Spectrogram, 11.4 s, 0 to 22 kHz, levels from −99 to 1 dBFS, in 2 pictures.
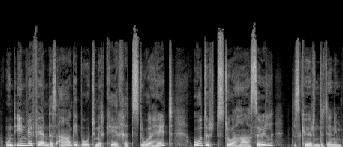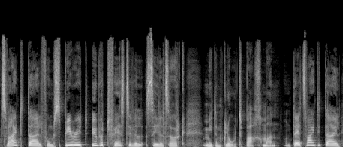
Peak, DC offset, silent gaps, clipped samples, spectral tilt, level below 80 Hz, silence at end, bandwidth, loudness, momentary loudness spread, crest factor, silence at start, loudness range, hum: -4 dBFS; under 0.1%; none; under 0.1%; -5 dB/octave; -68 dBFS; 0.05 s; 17 kHz; -20 LUFS; 7 LU; 16 dB; 0.1 s; 2 LU; none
